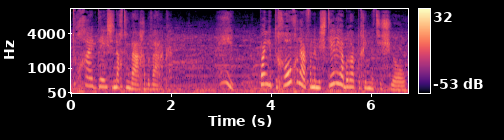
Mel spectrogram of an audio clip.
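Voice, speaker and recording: A woman's voice: high-pitched, very animated, normal speed, over music. An actress playing a sassy, stubborn, eager little girl in a children's radio play. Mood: suspicious, eager. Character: feisty, stubborn, curious little girl heroine.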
